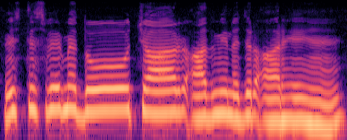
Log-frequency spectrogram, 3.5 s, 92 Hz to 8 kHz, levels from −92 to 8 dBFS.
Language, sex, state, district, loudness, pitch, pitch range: Hindi, male, Himachal Pradesh, Shimla, -10 LUFS, 215 Hz, 185-235 Hz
